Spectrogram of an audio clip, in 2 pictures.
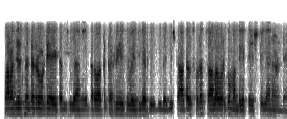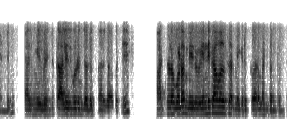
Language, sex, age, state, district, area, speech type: Telugu, male, 30-45, Andhra Pradesh, N T Rama Rao, rural, conversation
